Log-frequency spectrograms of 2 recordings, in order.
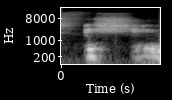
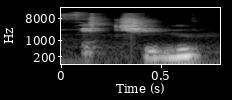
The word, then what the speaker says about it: fichu: i can find it i think it's fishy it's f i c hu i'm sure i'm assuming it's not fit you and it's like a soft c so here we are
